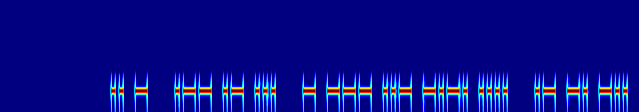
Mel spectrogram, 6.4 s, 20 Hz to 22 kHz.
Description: Morse code, heard as a keyed tone, about 30 wpm, 700 Hz. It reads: IT WAS TOUCH AND
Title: Sentences from Top 1200 Words 30wpm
